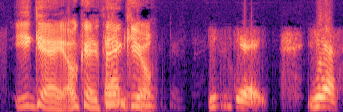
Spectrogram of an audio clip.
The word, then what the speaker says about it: Ige: Yes, the governor of Hawaii's name is pronounced Ige. Ige, okay, thank you.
